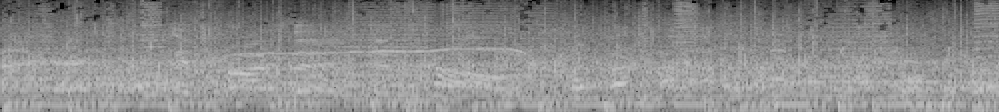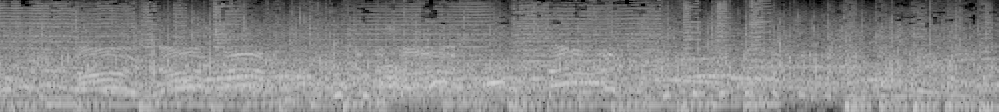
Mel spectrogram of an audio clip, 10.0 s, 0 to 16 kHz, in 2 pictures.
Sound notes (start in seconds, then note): 2.5 urzila laughs; 6.5 laughter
